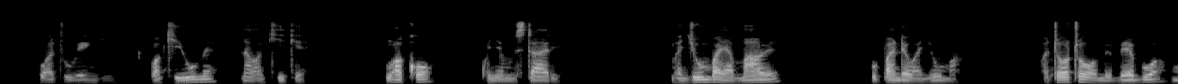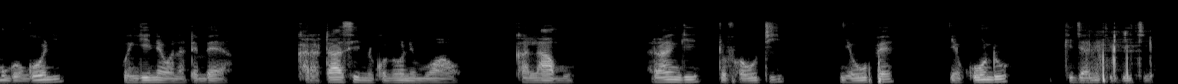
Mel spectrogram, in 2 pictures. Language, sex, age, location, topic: Swahili, male, 18-24, Kisii, government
